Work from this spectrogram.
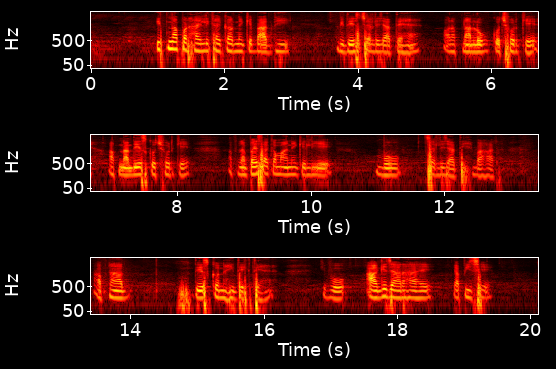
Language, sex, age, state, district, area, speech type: Hindi, female, 60+, Bihar, Vaishali, urban, spontaneous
